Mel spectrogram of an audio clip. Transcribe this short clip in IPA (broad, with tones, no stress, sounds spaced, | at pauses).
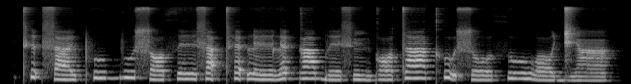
tʰ ɪ˦ ʔ sʰ a˨ ɪ̯ pʰ u˦ b u˦ s ɔ˨ θ e˦ ɪ̯ s ä˦ ʔ tʰ ɛ˦ ʔ l e˨ ɪ̯ l ɛ˦ ʔ ɡ ä˦ b e˨ s ĩ˨ ɡ ɔ˨ t ä˦ kʰ ṵ˦˨ s o˨ θ u˦ w ɔ˨ d͡ʑ ã˨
